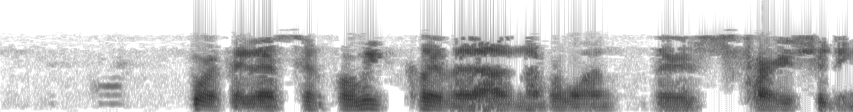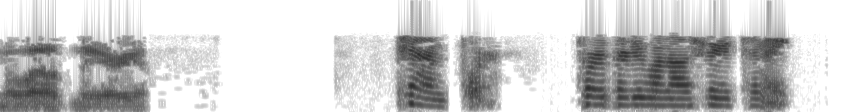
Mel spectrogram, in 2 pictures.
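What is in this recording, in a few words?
Sheriff, Parks, Sheriff radio scanner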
